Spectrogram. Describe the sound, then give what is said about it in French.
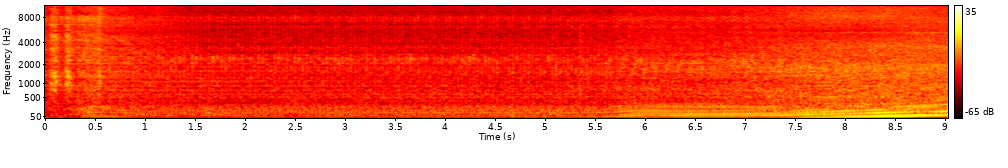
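A car engine cranks and catches with a sharp burst, settles into a steady idle, then revs up and pulls away as the driver sets off toward an abbey with the windows down, the rumble growing louder and deeper toward the end. “Alors, j'ai pris ma voiture, direction l'abbaye, et j'ai roulé avec les fenêtres baissées.”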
